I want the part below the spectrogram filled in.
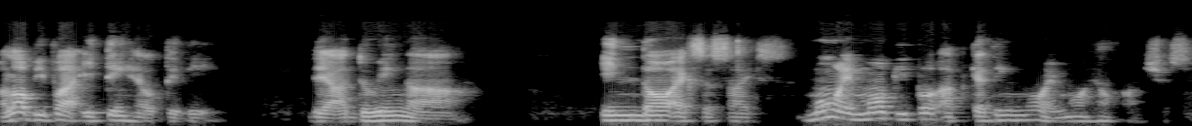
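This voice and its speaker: This man speaks at a medium pitch. His intonation is lively. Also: moderate pace. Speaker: health detox promoter. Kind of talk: sales pitch. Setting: video call. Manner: animated.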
